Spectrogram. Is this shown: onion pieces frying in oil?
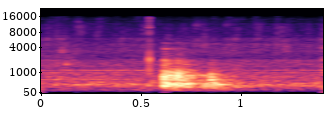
yes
